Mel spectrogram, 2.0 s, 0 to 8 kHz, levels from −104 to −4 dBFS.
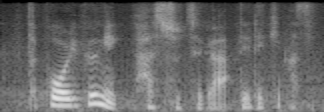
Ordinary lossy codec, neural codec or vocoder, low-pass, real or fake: none; codec, 16 kHz in and 24 kHz out, 0.6 kbps, FocalCodec, streaming, 2048 codes; 7.2 kHz; fake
